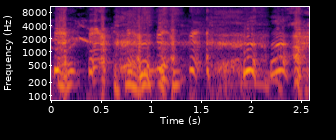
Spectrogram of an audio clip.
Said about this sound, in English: Shit. Damn, got the delayed cough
